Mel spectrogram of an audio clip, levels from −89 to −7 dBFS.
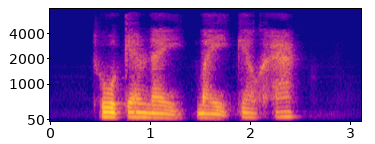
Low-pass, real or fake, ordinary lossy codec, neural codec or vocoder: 7.2 kHz; fake; AAC, 32 kbps; codec, 24 kHz, 0.5 kbps, DualCodec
